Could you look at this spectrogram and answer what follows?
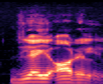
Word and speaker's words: girl: But when it is followed by a consonant sound, it is not uttered, as in case of certain, garden, girl, GIRL, girl.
